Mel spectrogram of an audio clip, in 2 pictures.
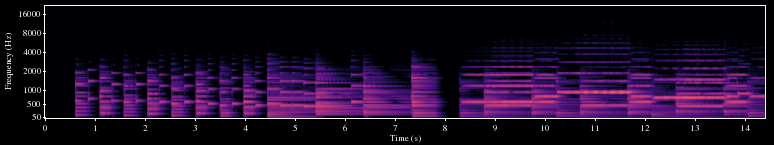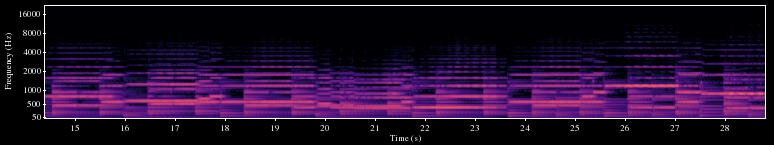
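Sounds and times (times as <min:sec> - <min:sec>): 
piano in classical piece: 0:00.6 - 0:28.8
classical flute duet: 0:08.4 - 0:28.8.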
